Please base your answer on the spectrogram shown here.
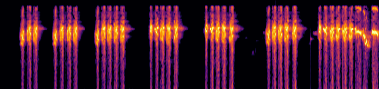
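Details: Marsh warbler song from a loud, clean tutor recording for training caged songbirds such as magpie robins, full of sharp chattering: seven short bursts of rapid buzzy rattling notes, each about half a second long, separated by brief pauses.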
